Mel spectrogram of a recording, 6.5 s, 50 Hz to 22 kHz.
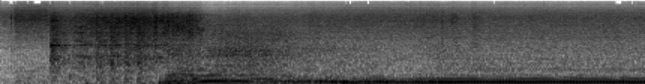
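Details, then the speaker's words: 2003 Pontiac Vibe GT after replacing the ignition coil and spark plugs: engine catches, then settles to a smooth, rhythmic idle purr with no random stumble; misfire fixed. "much better nice and rhythmic doesn't have that random now depending on the car that could be part of what you're looking for but in this case I want that nice purring sound maybe a little bit of raspiness"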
